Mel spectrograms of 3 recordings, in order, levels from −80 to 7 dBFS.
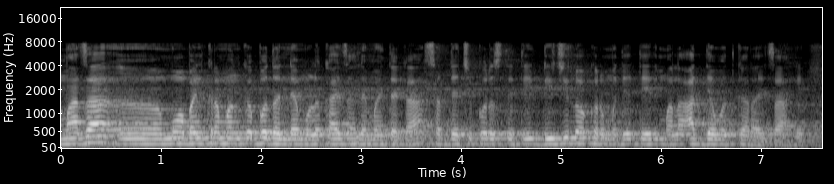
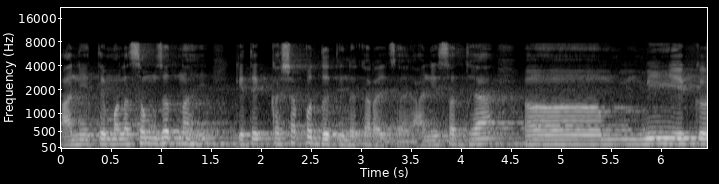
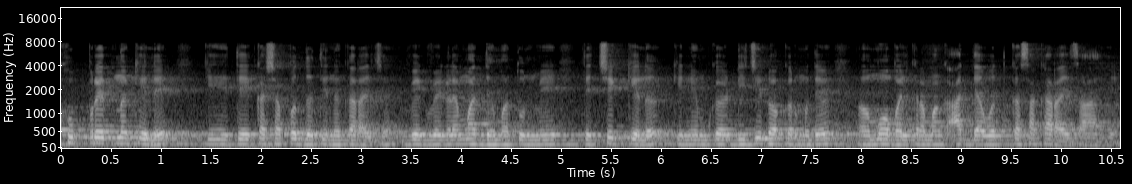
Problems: constant background noise, echo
